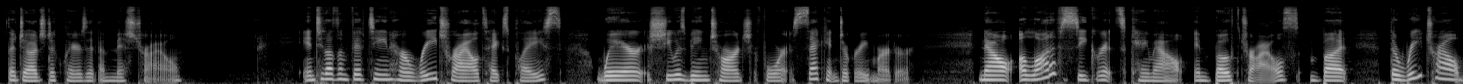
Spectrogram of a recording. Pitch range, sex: 165-205 Hz, female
